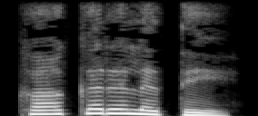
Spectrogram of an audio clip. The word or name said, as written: ಕಾಕರಲತೆ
